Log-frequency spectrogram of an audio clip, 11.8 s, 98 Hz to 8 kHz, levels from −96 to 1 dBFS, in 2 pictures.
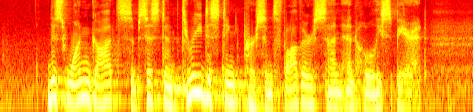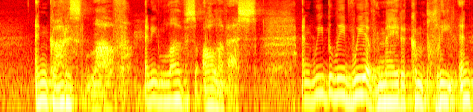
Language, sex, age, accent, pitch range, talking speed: English, male, 60-79, American, 105-140 Hz, 160 wpm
